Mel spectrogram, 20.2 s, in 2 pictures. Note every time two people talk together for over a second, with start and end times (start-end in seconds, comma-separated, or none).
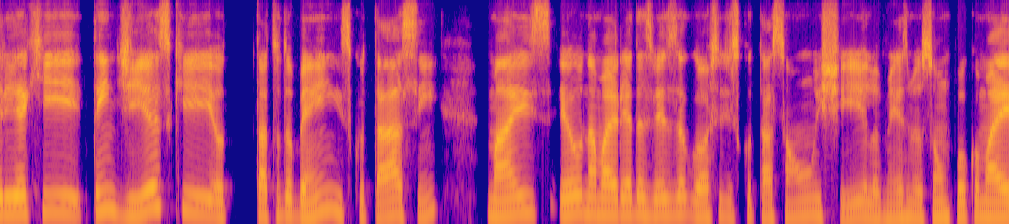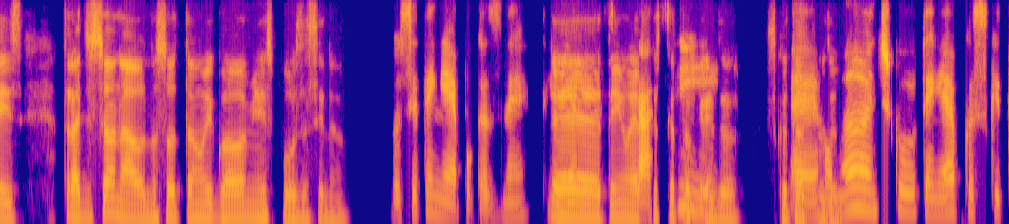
15.6-17.3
